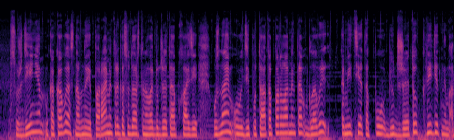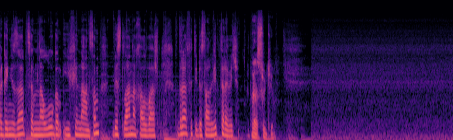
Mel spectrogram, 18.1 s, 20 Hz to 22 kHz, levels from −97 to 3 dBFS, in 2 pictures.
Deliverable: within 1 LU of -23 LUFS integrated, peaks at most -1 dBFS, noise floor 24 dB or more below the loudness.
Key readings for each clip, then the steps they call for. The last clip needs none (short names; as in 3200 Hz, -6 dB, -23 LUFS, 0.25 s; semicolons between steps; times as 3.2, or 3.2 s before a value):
loudness -33.0 LUFS; peak -19.5 dBFS; loudness target -23.0 LUFS
-> gain +10 dB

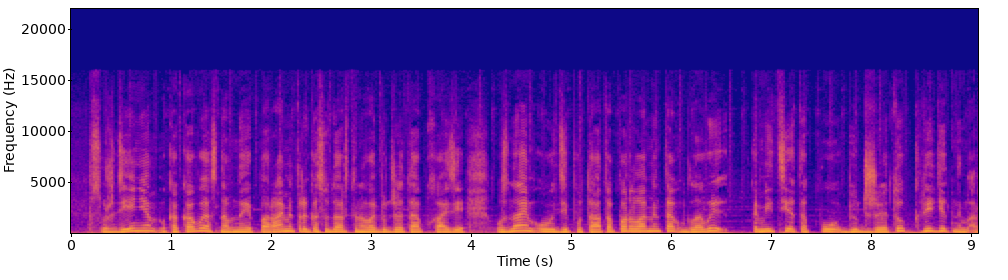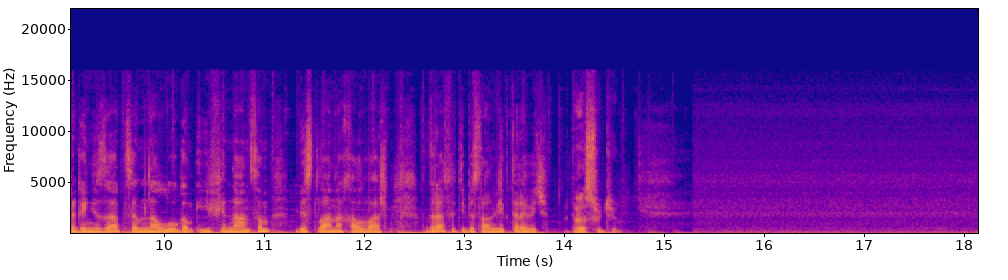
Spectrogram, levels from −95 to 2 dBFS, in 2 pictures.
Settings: loudness -23.0 LUFS; peak -9.5 dBFS; noise floor -50 dBFS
